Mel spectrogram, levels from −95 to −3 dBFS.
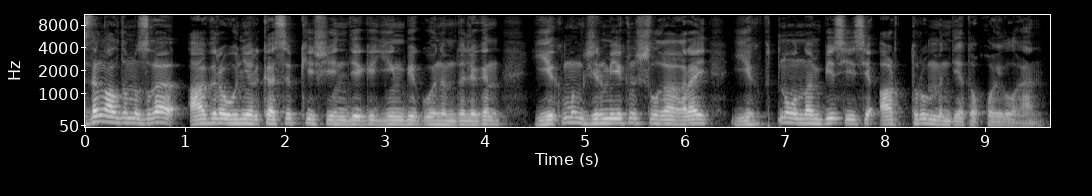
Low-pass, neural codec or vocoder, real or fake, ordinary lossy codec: none; none; real; none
